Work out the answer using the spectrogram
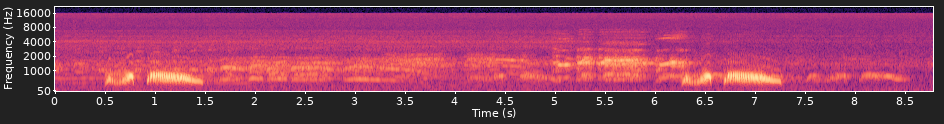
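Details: Spotted dove giving a morning call meant to provoke fighting. Two loud, mellow coo phrases, each a short note followed by a longer descending one, about six seconds apart, with fainter bird calls between them.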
